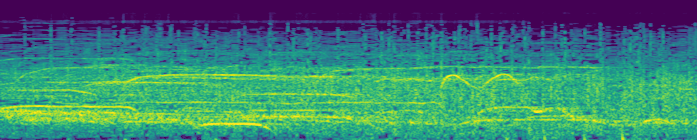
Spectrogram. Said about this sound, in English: Now, dames en heren, met hoe kun je een mooi festival nou beter eindigen dan met zo'n volwassen, mooie, rustige, geweldige, grote, tijdloze artiest. Mag ik nog één vet applaus voor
